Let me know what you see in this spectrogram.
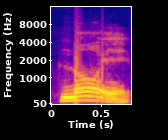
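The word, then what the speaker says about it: Niue: এটার উচ্চারণ হয় নোয়ে, মানে এই জন্য নিউয়ে নাম দেওয়া হয়েছে।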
